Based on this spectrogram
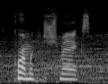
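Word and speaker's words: McCormick & Schmick's: I mean, your typical ones would be like McCormick and Schmick's. Yep. Am I saying that right? – Yeah. – Okay. McCormick and Schmick's.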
